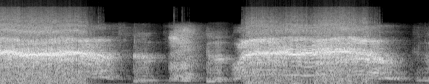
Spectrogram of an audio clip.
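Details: A hybrid of a Sumatran leopard cat and a domestic cat, later bred with a Bengal, gives two loud, harsh, raspy screaming yowls separated by a brief pause.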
